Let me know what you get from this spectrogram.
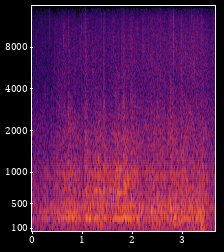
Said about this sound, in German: Graue Wolken hangen schwer über Struga und dem Ohridsee. Der Regen trommelt auf das Vordach des Gemeindehauses.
